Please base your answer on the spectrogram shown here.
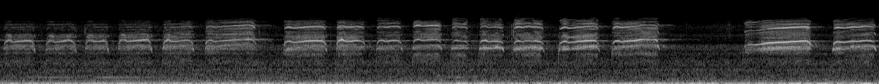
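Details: Osprey at its nest on Captiva, filmed by a nest camera on February 2nd: a steady run of short, whistled chirps with bright overtones, some notes slightly rising, grouped in bursts across the whole stretch, with a low background rumble.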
